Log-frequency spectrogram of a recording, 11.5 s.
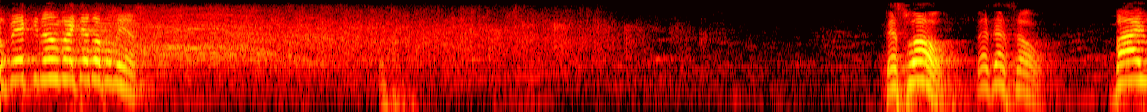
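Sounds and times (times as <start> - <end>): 
speech: 0.0 - 1.6, 8.9 - 10.5, 11.1 - 11.4
audience applause: 0.6 - 7.0.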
